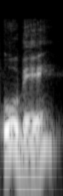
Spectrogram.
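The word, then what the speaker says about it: uve: Pero ang tawag dito yung letter V ay ube. Pero madalas naririnig rin natin sa ibang native speakers sinasabi nila be chica or be corta.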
